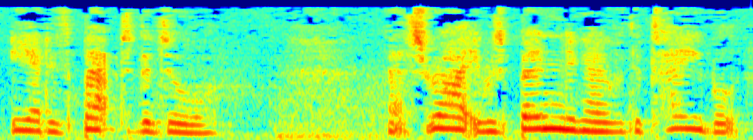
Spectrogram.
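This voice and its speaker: A woman's voice: a little high, brisk, darkish tone, husky. An actress playing a frightened young servant girl who talks nervously and stammers. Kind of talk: radio drama.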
